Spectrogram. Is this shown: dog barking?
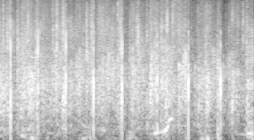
no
